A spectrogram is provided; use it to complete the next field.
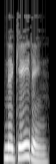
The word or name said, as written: negating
